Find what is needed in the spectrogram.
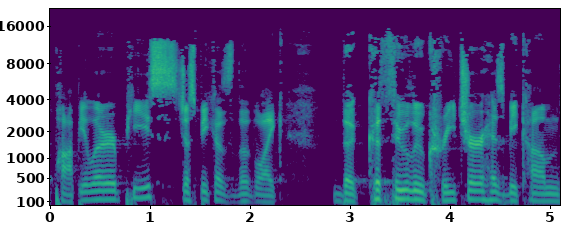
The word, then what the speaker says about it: Cthulhu: I mean, there's the, I'm going to mispronounce it, but there's Cthulhu, how do you pronounce it? – Cthulhu? – Yeah, Cthulhu.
